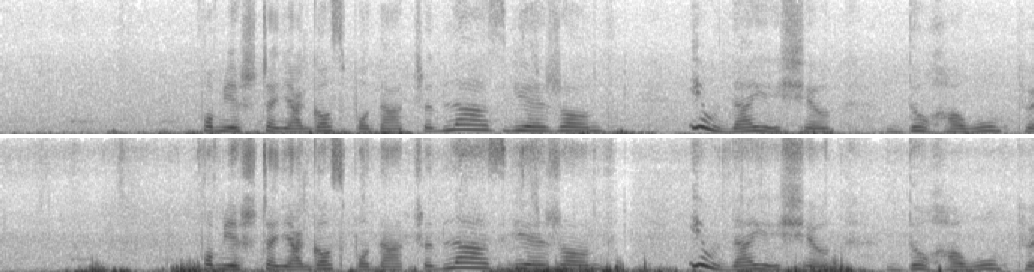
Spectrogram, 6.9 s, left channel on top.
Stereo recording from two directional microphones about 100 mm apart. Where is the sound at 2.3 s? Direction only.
25° right (ahead or behind).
